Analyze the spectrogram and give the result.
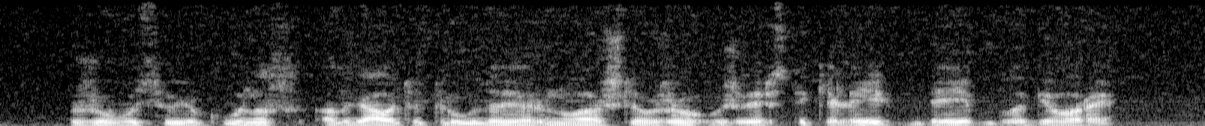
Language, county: Lithuanian, Panevėžys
